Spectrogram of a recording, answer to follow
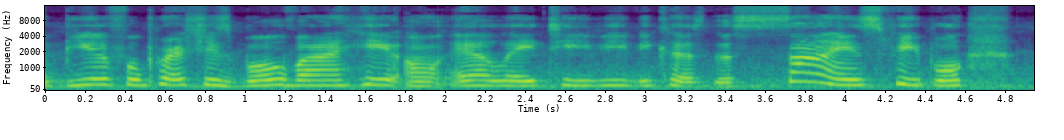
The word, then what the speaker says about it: Elay: It is me, LA, pronounced like LA, like the city.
